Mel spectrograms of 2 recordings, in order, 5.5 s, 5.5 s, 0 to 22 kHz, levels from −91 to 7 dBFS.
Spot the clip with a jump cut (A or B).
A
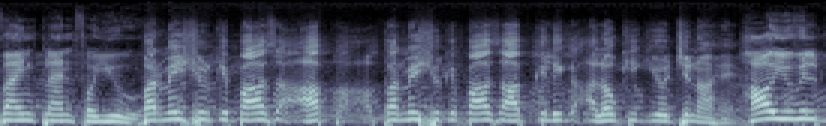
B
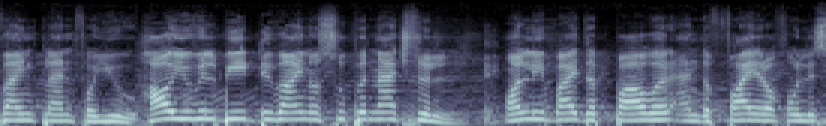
B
